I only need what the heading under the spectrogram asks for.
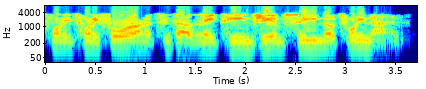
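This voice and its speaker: A man's voice: mid-range voice, little pitch movement, brisk, no echo. Man, police dispatcher, clipped radio codes, dull muffled scanner audio, dry. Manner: clipped, terse.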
